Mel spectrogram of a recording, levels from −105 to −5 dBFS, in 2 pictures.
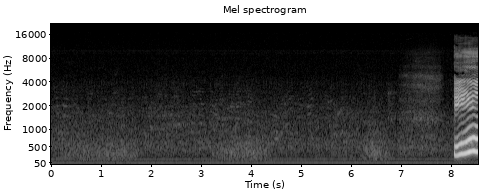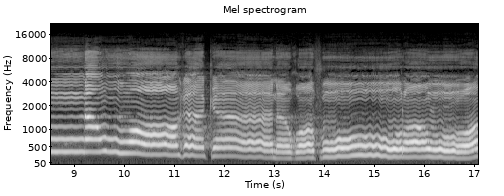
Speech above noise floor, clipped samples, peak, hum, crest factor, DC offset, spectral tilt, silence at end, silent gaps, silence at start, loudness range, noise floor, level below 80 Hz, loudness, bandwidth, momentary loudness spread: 47 dB; under 0.1%; -6 dBFS; none; 18 dB; under 0.1%; -3 dB/octave; 0 s; none; 8.05 s; 9 LU; -70 dBFS; -76 dBFS; -22 LUFS; 11 kHz; 7 LU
